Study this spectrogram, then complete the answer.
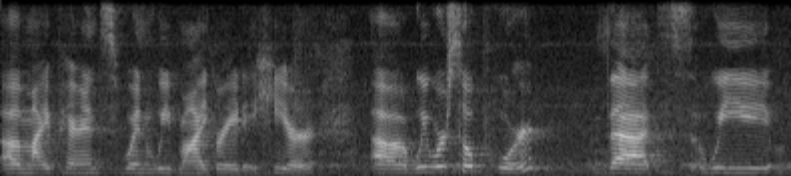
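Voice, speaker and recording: A woman's medium-pitched voice at a very slow pace in a monotone, flat intonation, with audible room echo and noticeable background noise. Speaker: real estate agent. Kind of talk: interview. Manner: halting.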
